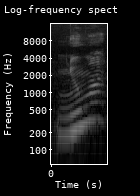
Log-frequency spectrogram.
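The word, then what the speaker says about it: pneuma: I guess called God how do you say this P and E um it's like pneumonia of its numa numa the divine spirit in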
